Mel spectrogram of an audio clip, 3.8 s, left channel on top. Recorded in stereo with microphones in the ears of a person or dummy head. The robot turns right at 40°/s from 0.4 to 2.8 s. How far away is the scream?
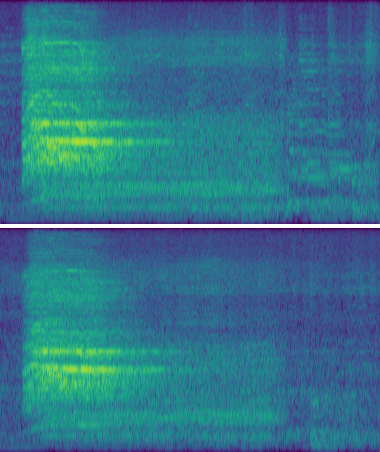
About 0.9 m.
